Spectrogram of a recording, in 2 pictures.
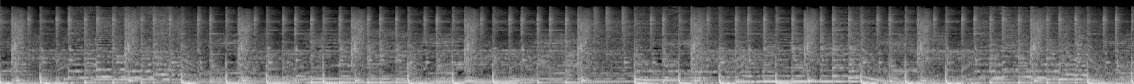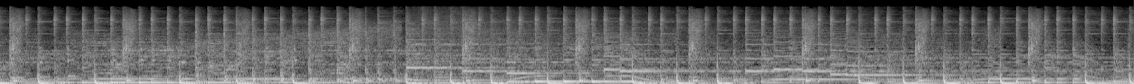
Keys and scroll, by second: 15.4 space, 15.5 Escape.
